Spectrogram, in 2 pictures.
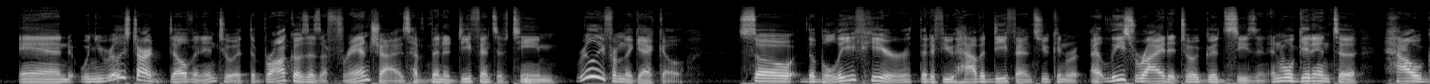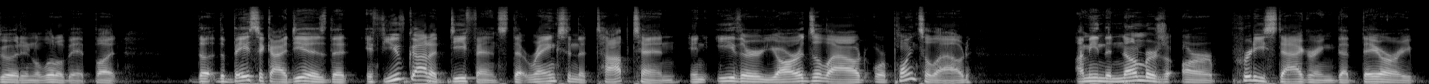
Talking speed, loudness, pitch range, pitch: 185 wpm, -20 LUFS, 105-140 Hz, 120 Hz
